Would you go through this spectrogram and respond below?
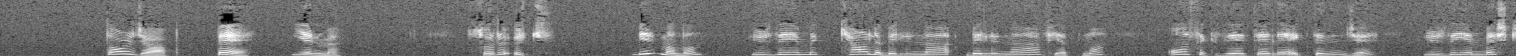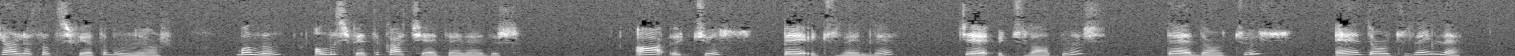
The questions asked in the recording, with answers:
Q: Malın alış fiyatı kaç YTL'dir?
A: Doğru cevap C 360.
